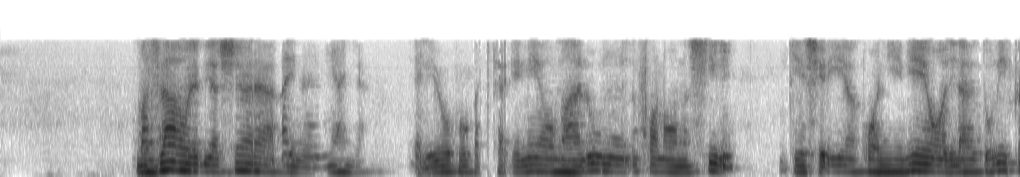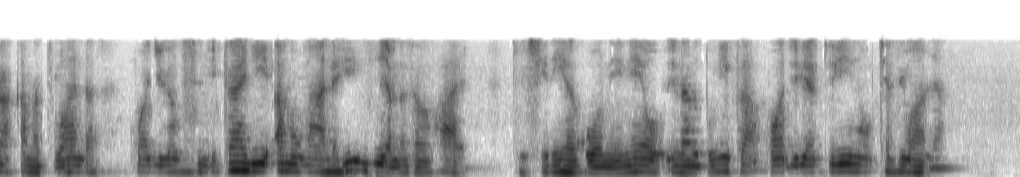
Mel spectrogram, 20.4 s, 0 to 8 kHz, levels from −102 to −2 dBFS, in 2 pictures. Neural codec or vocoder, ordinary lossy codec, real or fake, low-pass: codec, 16 kHz, 1 kbps, X-Codec, HuBERT features, trained on balanced general audio; AAC, 16 kbps; fake; 7.2 kHz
